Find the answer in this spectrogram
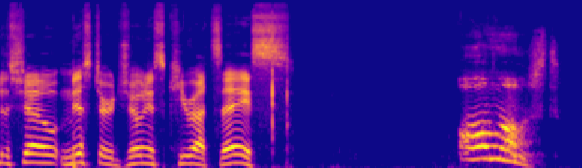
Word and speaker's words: Kyratzes: at the end um just if you if you look at the word and pronounce it with an english or american accent it actually comes out fairly normal it trips people up because they think oh it must be it must be something different what's that what's that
